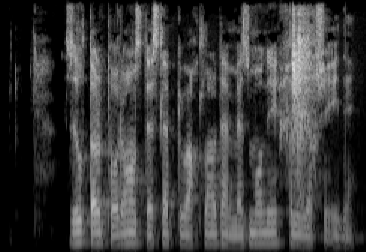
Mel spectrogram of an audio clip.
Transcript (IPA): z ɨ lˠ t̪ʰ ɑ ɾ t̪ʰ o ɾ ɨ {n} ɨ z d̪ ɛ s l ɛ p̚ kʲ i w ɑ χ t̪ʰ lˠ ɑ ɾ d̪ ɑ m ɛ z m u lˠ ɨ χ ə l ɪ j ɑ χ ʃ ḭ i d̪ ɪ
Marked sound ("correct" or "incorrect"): incorrect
